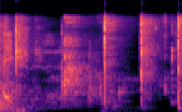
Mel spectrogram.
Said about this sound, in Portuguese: todos os camaradas de estaleiro deviam agora dar uma salva de palmas ao grande Robocop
